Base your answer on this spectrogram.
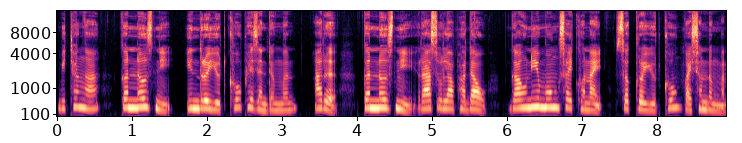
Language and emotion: Bodo, neutral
